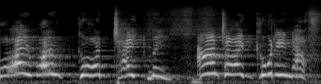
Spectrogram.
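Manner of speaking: put-on very high voice of a very old woman. Recounting what a 101-year-old woman said to the speaker: imitating a 101-year-old woman. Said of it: "and I'll use the voice".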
